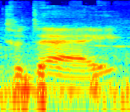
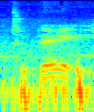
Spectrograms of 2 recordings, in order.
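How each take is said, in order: First: It is said in an Australian accent. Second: It is said in an American accent. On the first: "if you're trying to be Australian, you say today" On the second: "If you say it in a American, today"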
